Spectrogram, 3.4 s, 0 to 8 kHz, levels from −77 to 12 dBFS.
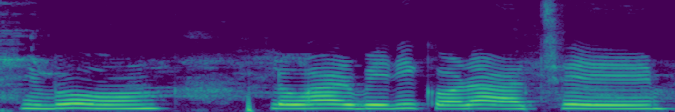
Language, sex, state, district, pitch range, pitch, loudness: Bengali, female, West Bengal, Jalpaiguri, 265-285 Hz, 275 Hz, -12 LUFS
